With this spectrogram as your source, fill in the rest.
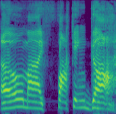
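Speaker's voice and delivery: wild, erratic shriek, very loud, very slow, drawn out. Reading a story, the narrator reacts to a disturbing sight: screamed erratically. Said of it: "I screamed erratically".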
